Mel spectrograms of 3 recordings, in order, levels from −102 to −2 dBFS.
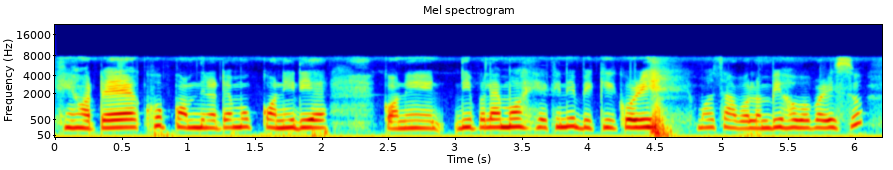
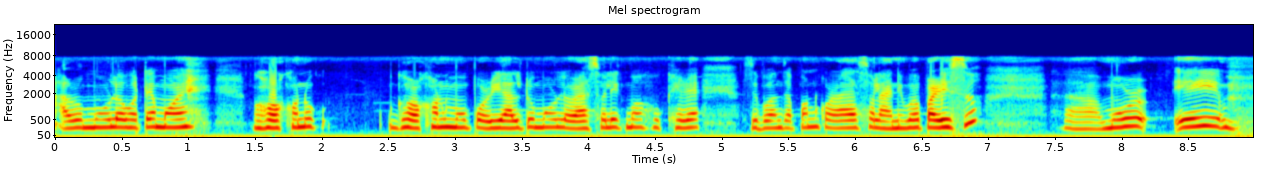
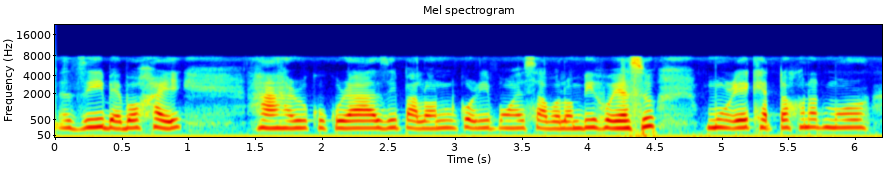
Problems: background sounds at intervals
